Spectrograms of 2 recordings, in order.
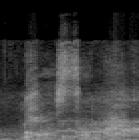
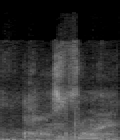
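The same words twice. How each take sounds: First: Said in the usual way. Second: Soft whispered repeat of constantly. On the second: Shown as a demonstration. Whispering the hand-washing rule to viewers. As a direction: whisper it for emphasis. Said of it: "whispered repeat".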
